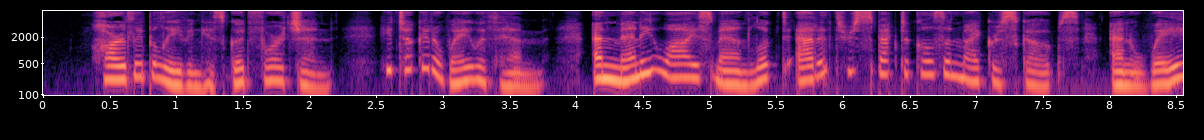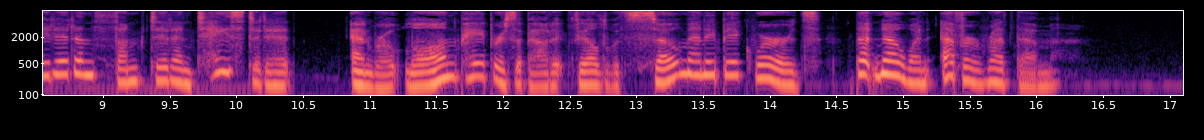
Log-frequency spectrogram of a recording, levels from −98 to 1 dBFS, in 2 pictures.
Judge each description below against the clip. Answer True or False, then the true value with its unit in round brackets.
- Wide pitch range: True (7.4 semitones)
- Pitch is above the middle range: True (205 Hz)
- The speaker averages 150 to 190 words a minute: True (170 wpm)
